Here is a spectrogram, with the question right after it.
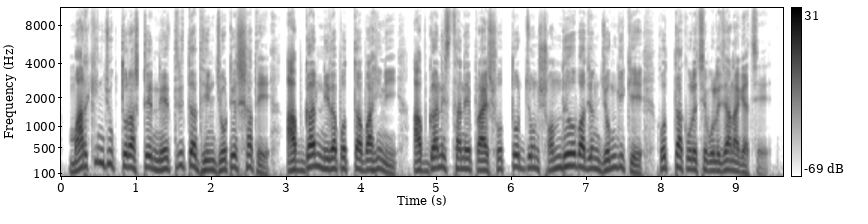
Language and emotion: Bengali, neutral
